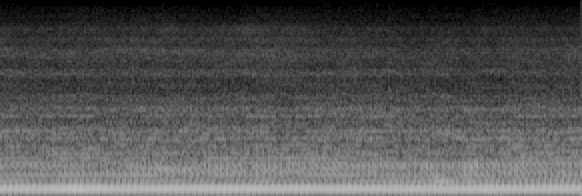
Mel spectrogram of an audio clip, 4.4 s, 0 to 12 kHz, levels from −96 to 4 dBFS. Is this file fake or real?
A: fake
